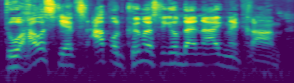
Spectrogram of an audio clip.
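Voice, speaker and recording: Harsh, raspy, sneering bully. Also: male voice, fairly high pitch, very animated, fairly quick, bright, forceful tone, heavily acted. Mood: gloating menace. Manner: threatening, coarse, taunting. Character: brutish, sneering small-town bully, spoiling for a fight. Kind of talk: German radio drama acting.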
